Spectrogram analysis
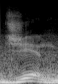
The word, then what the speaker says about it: jinn: A jinn. You ever heard genie? I dream of genie? It's a really bad pronunciation of an Arabic word.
